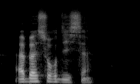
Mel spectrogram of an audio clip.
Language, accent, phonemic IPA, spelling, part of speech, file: French, France, /a.ba.zuʁ.dis/, abasourdisses, verb, LL-Q150 (fra)-abasourdisses.wav
- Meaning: second-person singular present/imperfect subjunctive of abasourdir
